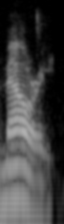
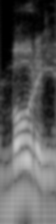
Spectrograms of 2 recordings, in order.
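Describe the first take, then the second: First: It is said in an English-style way. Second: It is said in the native way. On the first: The speaker calls it wrong. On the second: The speaker calls it right.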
